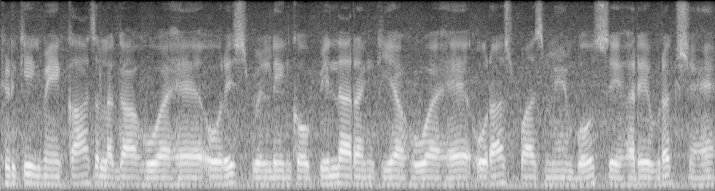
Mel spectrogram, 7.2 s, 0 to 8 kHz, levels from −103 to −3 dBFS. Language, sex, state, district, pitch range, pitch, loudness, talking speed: Hindi, male, Rajasthan, Bikaner, 110-120 Hz, 110 Hz, -14 LUFS, 200 wpm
